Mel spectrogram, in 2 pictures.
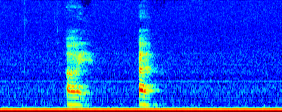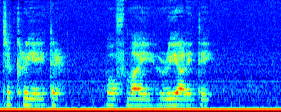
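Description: A woman speaks in short bursts close by.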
